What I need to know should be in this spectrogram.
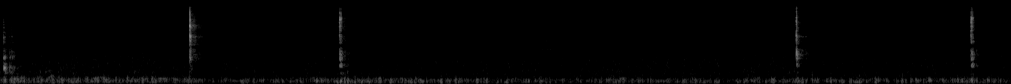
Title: Cooler Master V650 ruido constante luego del apagado (Constant clicking Sound after shut down)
